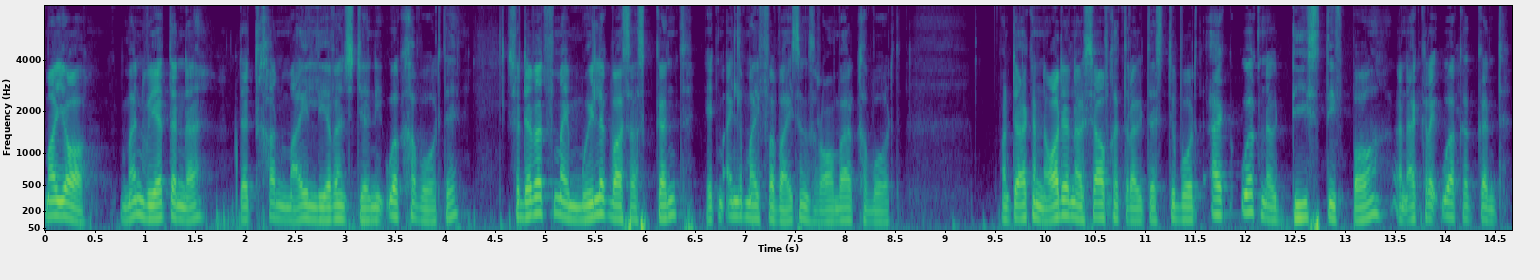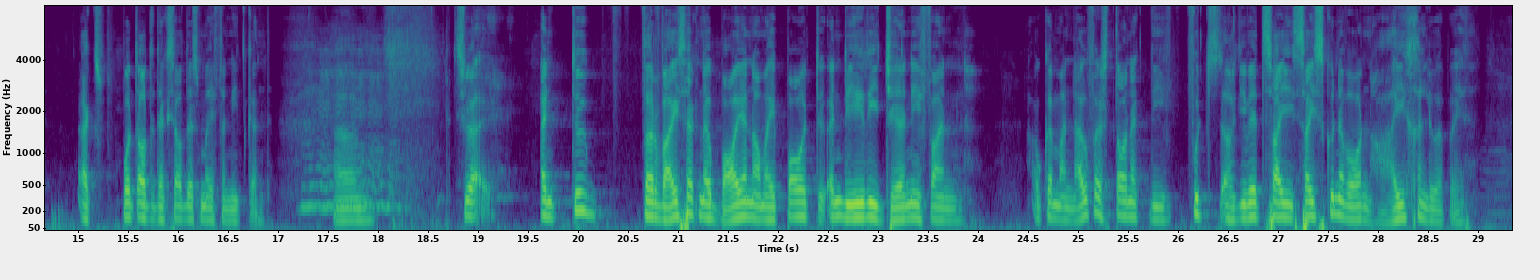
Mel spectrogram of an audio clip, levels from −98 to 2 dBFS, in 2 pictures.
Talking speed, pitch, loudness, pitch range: 180 wpm, 130 Hz, -29 LUFS, 115-145 Hz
